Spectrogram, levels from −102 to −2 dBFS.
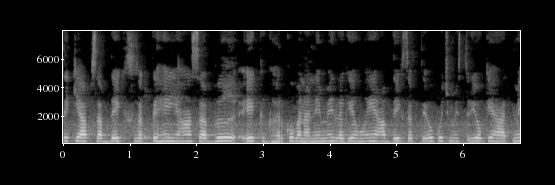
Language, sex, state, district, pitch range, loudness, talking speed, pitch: Hindi, female, Bihar, Supaul, 225-240 Hz, -28 LUFS, 225 wpm, 235 Hz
